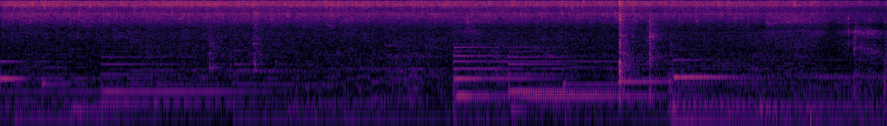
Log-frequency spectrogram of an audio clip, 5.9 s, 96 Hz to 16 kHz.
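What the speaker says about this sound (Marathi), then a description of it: "मासे आपल्याला दोन्ही साईडनं 2 मिनिट छान फ्राय करून घ्यायचे आहेत।" Fish pieces frying in a pan over a medium gas flame for a masala fish curry give a steady sizzle throughout, with faint tonal hum and a few sharper pops near the end; no one speaks.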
